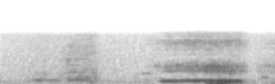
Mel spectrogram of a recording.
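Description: Soft rattling breath sounds, then a longer, louder, rough snore lasting about a second and a half.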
